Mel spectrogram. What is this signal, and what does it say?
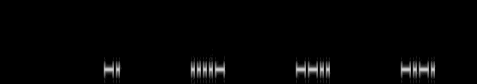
Morse code, heard as a keyed tone, about 40 wpm, spaced as for 11 wpm, 700 Hz. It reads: N4ZC
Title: USA Call Signs - 4 Characters - 8x Character Spacing - 40wpm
